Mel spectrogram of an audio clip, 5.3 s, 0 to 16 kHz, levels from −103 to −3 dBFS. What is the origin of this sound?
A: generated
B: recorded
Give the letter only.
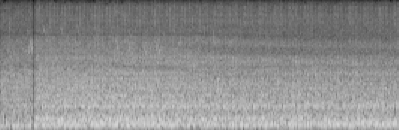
B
